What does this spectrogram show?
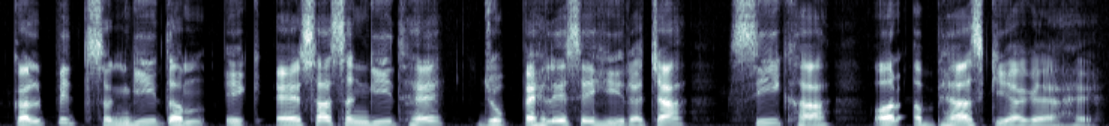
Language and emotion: Hindi, neutral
